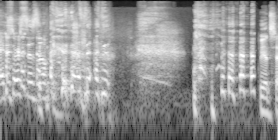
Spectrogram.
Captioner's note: laughter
